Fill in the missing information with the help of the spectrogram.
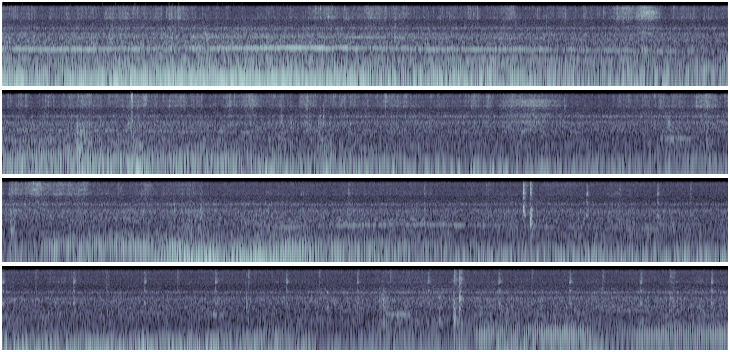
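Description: Car engine and road noise heard from inside the cabin as the car drives slowly in traffic, with a whine that rises and falls in pitch twice as it speeds up and slows. The low rumble is strongest in the first few seconds and eases off as the car closes up behind the vehicle ahead.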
